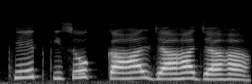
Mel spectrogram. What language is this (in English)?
Magahi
